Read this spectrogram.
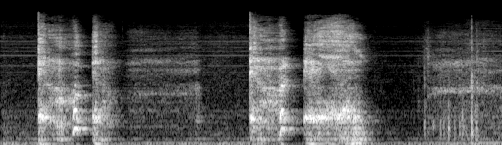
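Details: Female coughing attack, suspected by the uploader to be a smoker: bursts of harsh, congested coughing with throat clearing and hawking of phlegm; a wet, productive cough.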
